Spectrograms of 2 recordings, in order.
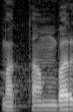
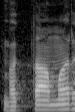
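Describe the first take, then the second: First: भक्तांबर with an added b after the m; mispronounced भक्तांबर. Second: भक्तामर with long aa and plain m, no b; correct भक्तामर. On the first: Teacher showing students the common error, mispronounced भक्तांबर with "mbar". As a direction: end भक्तांबर in "aam-bar". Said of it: "अक्षर बदल दिया आपने". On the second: Teacher giving students the true word, correct भक्तामर with plain "mar". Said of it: "भक्तांबर कर दिया". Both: Shown as a demonstration.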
